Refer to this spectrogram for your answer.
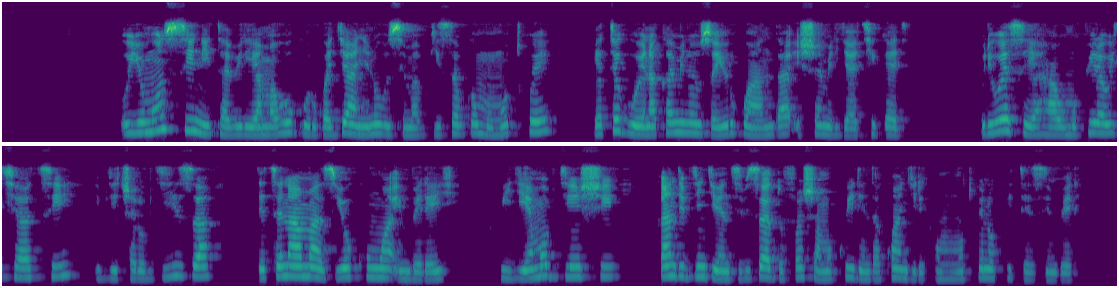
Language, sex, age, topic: Kinyarwanda, female, 25-35, education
